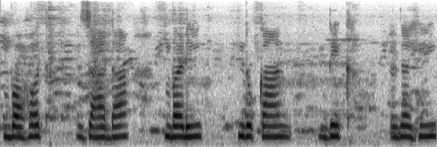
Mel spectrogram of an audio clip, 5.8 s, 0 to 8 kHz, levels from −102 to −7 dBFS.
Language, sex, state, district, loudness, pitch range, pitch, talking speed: Hindi, female, Madhya Pradesh, Dhar, -18 LUFS, 210-225 Hz, 220 Hz, 60 wpm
